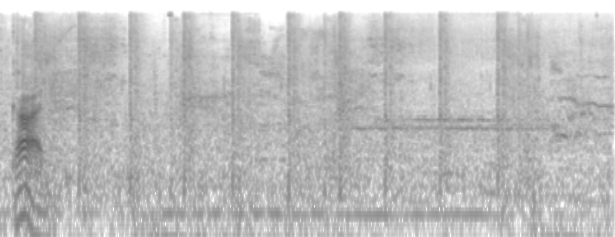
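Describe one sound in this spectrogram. A pistol fires several shots.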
